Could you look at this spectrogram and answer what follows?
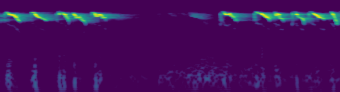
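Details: Buxtoni oriental white-eye singing to encourage silent white-eyes: short quick series of high descending chirps, a pause with a faint note, then a fresh rapid burst.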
